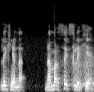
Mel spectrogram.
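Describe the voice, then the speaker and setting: A man's voice: mid-range voice, normal speed, muffled recording, very noisy. A man teaching an English grammar lesson in an online class, patiently questioning students by name and explaining step by step in Hindi mixed with English terms.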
